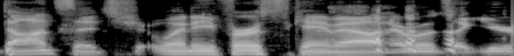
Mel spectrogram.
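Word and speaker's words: Dončić: yes right it's not Donuch you guys are all idiots it's like yeah Donuch I said I said Donsich when he first came out and everyone's like, "You're an idiot."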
